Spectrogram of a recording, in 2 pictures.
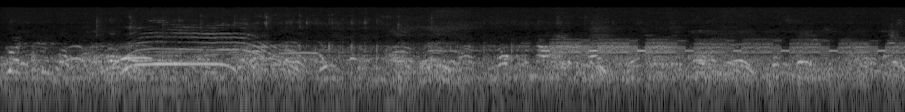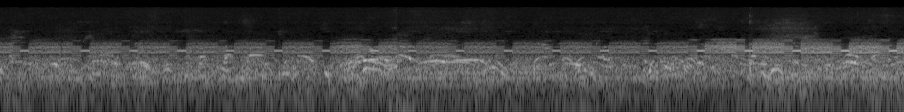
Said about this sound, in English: And we continue with more um, aerial footage. That's what you guys keep hearing.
